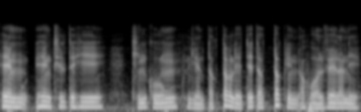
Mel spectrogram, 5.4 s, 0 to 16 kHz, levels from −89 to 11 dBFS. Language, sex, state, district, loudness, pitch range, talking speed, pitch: Mizo, male, Mizoram, Aizawl, -18 LUFS, 100-120 Hz, 200 wpm, 110 Hz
